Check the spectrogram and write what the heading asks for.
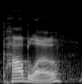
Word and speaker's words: Pableaux: I spell my name, Pablo, spelled in the South Louisiana fashion, or the imaginary South Louisiana fashion. It is P-A-B-L-E-A-U-X.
